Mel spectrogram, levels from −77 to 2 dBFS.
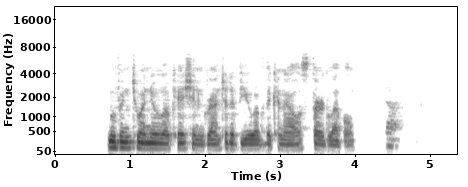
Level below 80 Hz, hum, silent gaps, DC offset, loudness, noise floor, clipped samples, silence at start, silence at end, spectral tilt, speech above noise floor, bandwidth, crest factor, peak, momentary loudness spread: -68 dBFS; none; 4.15-4.33 s; under 0.1%; -26 LUFS; under -90 dBFS; under 0.1%; 0.7 s; 0.8 s; -6 dB/octave; over 64 dB; 7 kHz; 18 dB; -10 dBFS; 18 LU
